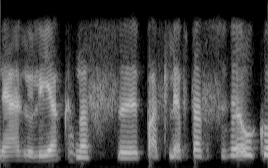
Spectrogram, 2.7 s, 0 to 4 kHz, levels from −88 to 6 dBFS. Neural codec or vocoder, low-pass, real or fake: none; 3.6 kHz; real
